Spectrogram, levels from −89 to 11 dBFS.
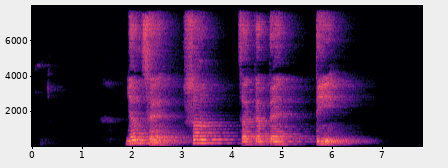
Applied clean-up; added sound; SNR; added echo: none; none; none; reverberation time 1.0 s.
